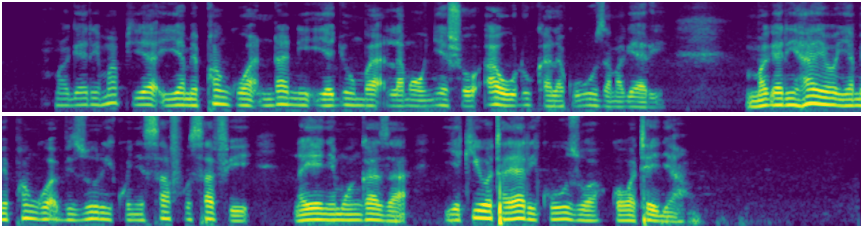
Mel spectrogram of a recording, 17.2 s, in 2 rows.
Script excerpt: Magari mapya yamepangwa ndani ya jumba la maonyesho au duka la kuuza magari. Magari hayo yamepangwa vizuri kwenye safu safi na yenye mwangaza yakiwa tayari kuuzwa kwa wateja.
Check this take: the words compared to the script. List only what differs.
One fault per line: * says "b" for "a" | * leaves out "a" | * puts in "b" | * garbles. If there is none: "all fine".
all fine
